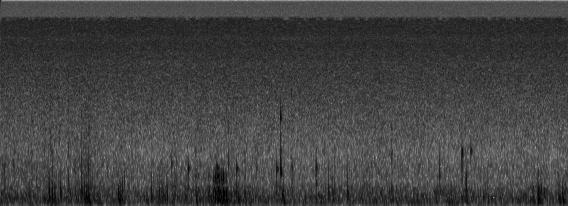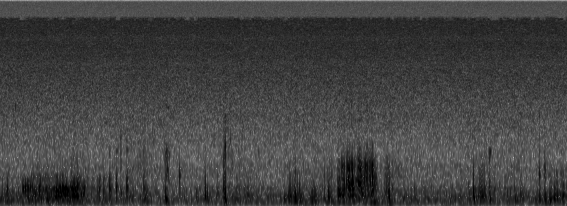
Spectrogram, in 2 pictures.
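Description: Quiet gurgling, rumbling and popping bowel sounds coming in bursts, ordinary stomach growling.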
